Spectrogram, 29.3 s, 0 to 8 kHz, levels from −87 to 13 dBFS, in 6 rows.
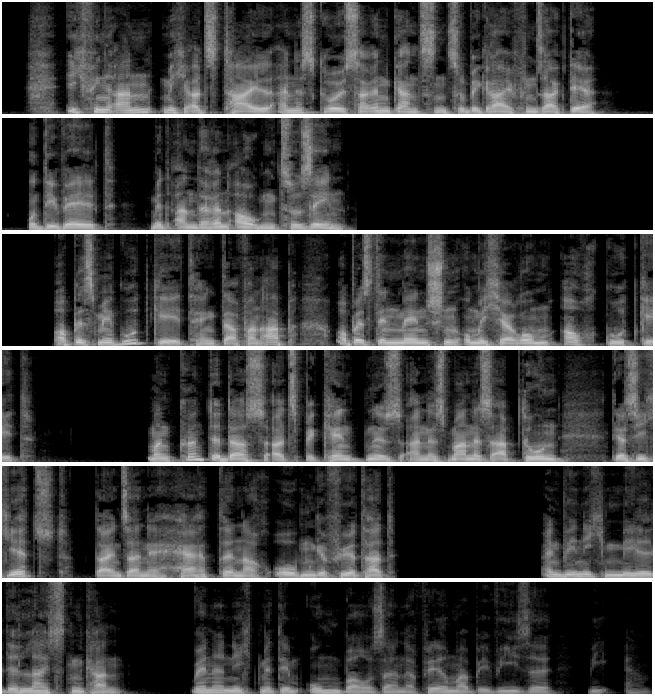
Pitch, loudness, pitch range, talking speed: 115 Hz, -17 LUFS, 105-135 Hz, 150 wpm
